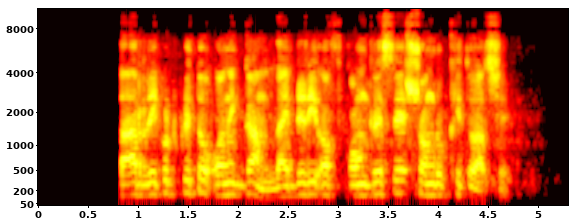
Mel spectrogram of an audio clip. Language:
Bangla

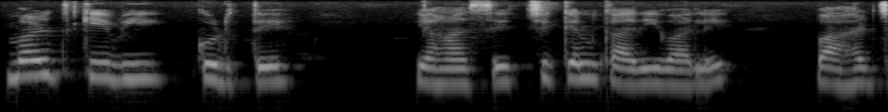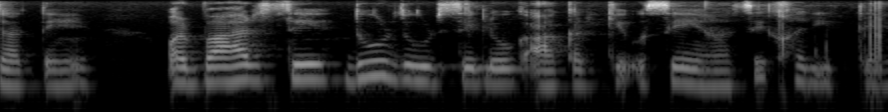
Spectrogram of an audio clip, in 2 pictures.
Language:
Urdu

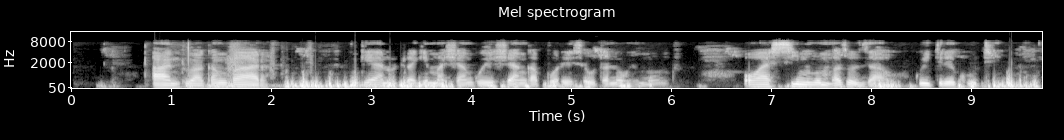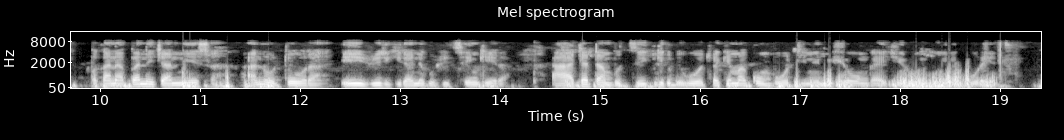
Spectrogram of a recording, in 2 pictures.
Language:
Ndau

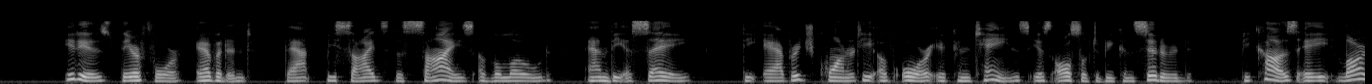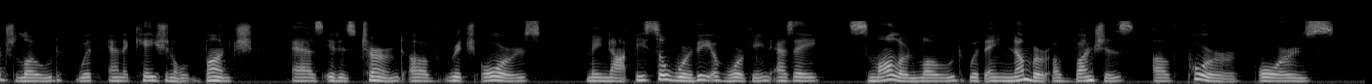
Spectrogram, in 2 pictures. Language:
English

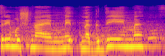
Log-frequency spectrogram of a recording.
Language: Hebrew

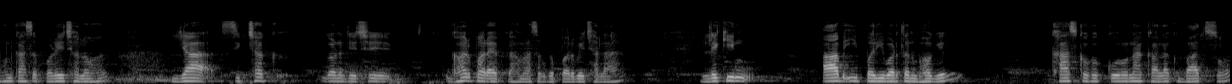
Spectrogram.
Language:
Maithili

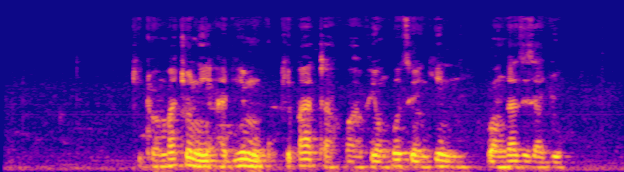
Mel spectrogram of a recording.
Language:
Swahili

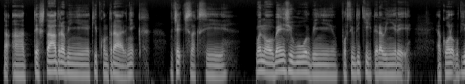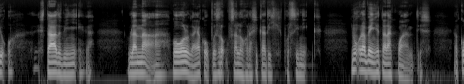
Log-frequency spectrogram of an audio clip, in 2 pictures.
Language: Santa Catarina Albarradas Zapotec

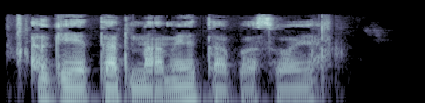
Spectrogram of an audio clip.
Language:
Kalenjin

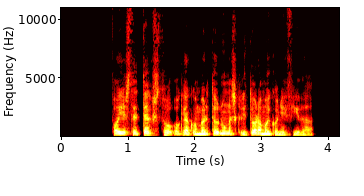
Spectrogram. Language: Galician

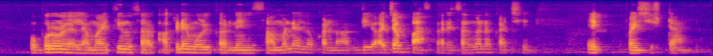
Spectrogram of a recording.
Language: Marathi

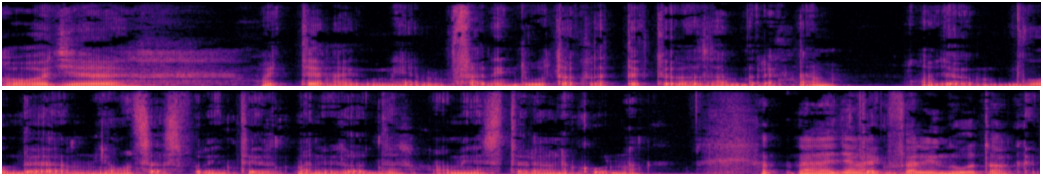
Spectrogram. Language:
Hungarian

